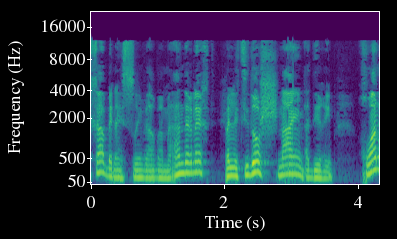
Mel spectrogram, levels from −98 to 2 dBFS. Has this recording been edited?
yes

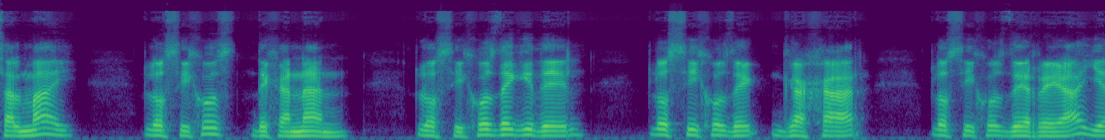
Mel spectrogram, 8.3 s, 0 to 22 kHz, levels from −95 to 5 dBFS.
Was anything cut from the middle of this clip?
no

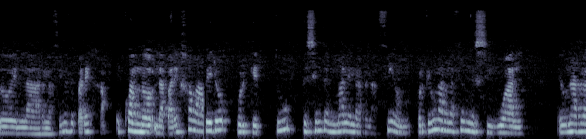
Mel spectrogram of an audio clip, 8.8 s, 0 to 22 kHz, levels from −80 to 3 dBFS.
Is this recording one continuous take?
no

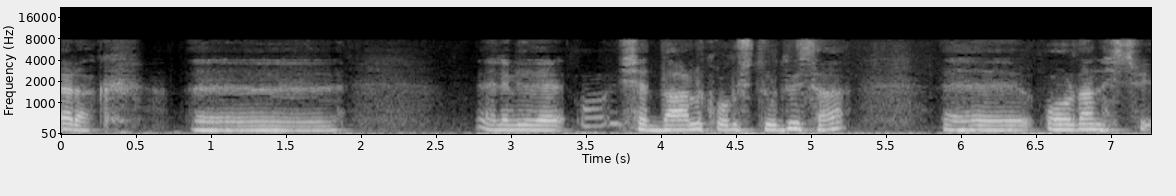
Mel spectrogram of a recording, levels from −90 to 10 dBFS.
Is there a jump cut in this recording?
yes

